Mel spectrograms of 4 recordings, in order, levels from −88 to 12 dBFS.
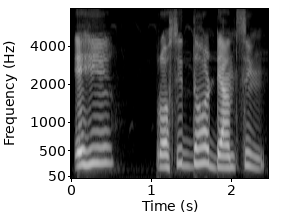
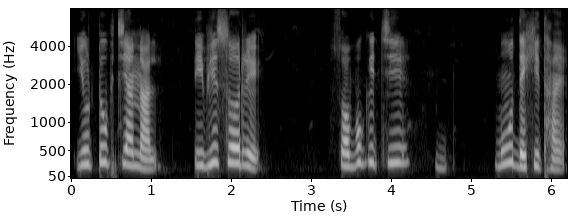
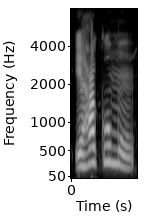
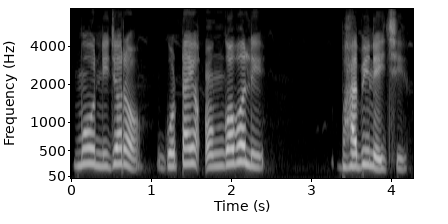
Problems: none marked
